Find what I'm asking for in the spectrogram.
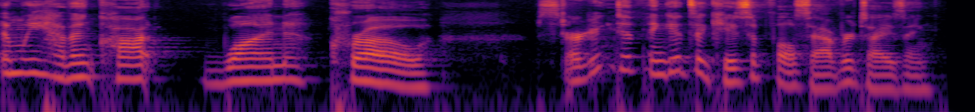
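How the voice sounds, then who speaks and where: A put-on character voice, female-sounding and raspy, at a medium pitch with very wide pitch swings and a moderate pace, on a very clean recording with a silent background. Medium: read story.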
